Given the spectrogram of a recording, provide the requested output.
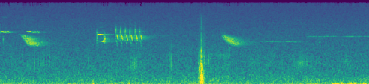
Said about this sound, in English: It's a couple white-throated sparrows. The mnemonic for that is, oh sweet Canada, Canada.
